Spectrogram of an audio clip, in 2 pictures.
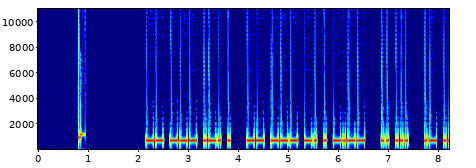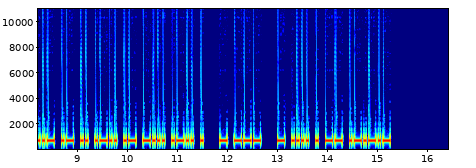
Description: Morse code, heard as a keyed tone, about 25 wpm, 700 Hz. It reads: MORE MONEY IS AVAILABLE TO THEM.
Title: Sentences from Top 1000 Words - Review Part 3 - 25wpm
